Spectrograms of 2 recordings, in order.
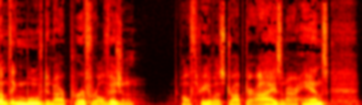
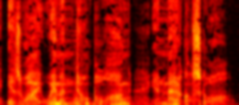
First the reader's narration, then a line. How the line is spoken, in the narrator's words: whispered Murphy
